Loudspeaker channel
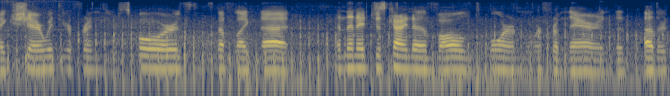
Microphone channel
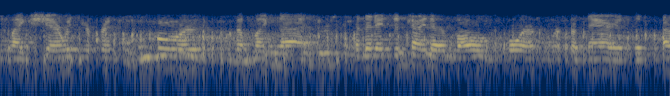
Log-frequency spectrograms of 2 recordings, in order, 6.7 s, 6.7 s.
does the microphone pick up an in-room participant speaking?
Yes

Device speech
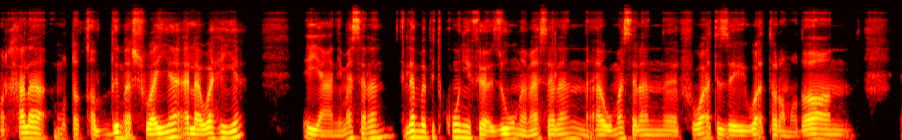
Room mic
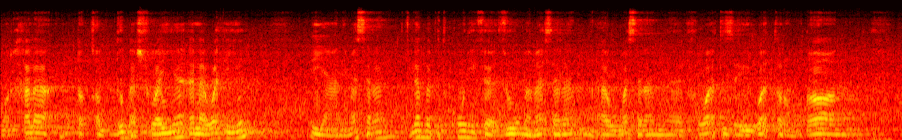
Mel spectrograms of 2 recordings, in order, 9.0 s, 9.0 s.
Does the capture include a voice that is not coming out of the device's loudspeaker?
No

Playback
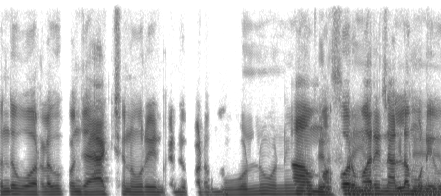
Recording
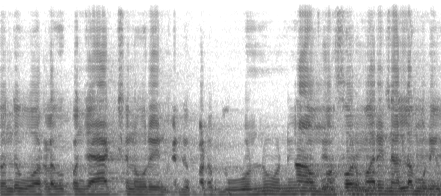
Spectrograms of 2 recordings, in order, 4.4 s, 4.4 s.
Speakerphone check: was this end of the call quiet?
Yes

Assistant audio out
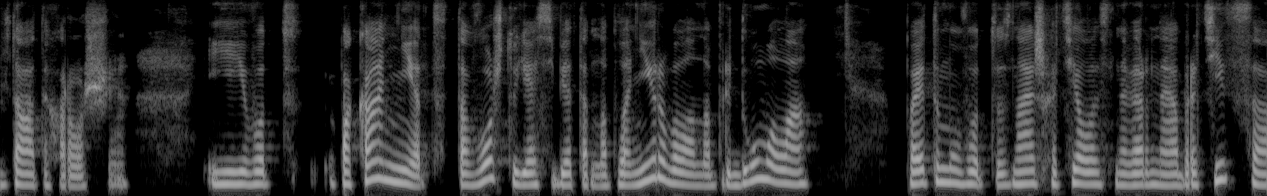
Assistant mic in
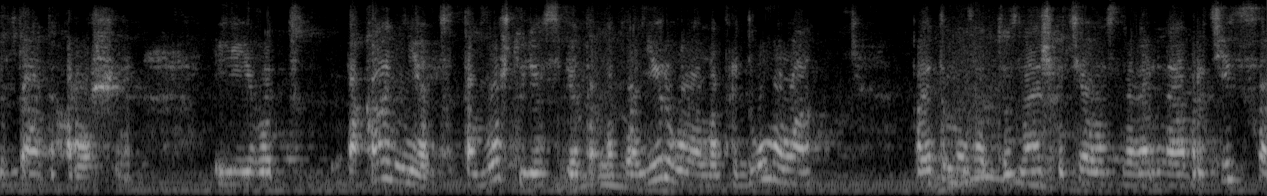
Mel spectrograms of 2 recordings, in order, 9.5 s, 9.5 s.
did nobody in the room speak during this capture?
Yes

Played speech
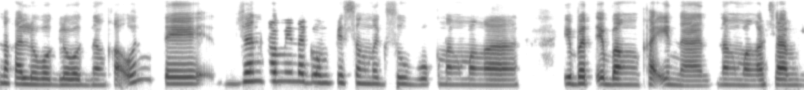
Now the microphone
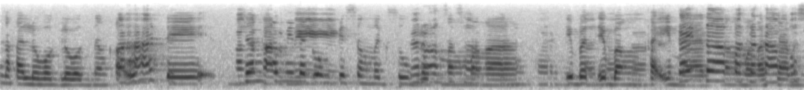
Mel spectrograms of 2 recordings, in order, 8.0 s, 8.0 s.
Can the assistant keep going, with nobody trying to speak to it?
No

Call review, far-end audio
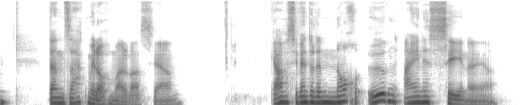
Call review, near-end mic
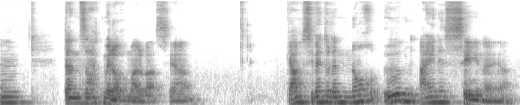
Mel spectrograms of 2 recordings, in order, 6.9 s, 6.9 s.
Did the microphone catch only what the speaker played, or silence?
Yes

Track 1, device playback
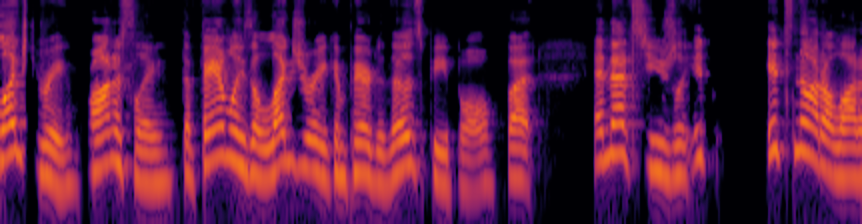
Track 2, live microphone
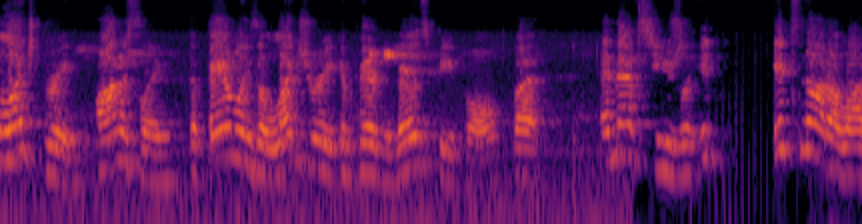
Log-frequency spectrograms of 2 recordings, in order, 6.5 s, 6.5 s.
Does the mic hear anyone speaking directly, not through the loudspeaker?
No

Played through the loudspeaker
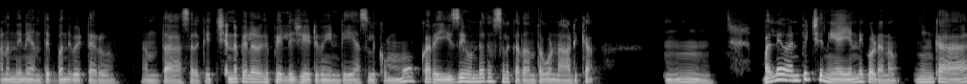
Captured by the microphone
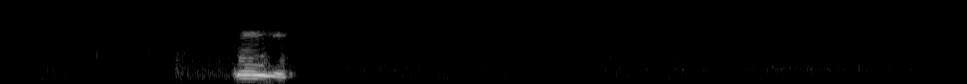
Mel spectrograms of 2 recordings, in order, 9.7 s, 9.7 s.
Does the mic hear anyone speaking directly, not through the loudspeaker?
Yes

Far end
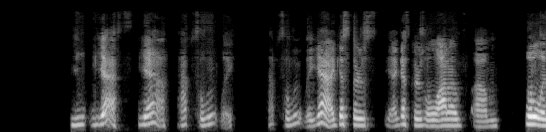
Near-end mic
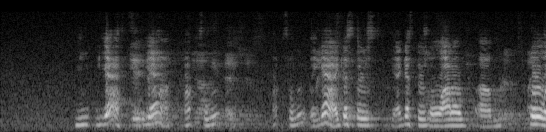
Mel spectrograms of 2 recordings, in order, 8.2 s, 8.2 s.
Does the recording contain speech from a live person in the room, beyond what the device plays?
Yes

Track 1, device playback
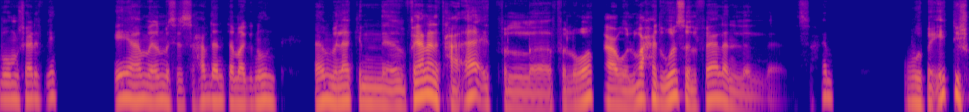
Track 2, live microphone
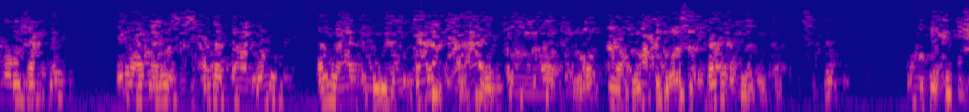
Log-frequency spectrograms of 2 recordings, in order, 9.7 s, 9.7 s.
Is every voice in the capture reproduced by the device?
Yes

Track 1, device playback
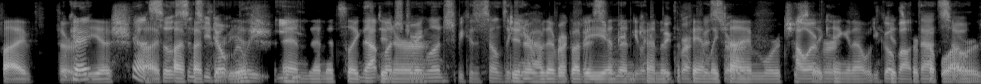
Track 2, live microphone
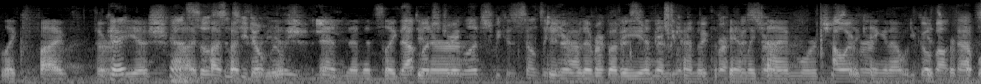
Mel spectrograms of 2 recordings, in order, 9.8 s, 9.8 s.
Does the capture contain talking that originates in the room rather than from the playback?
No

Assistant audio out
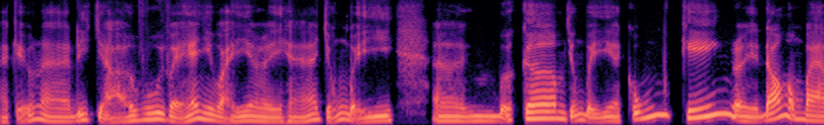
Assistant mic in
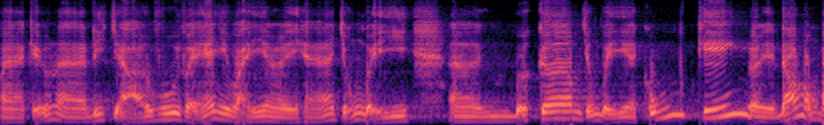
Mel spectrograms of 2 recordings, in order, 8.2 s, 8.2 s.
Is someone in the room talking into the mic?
No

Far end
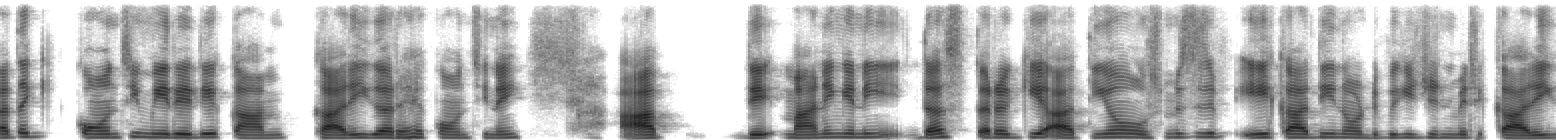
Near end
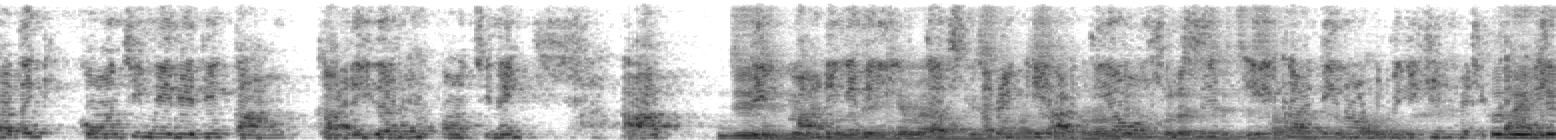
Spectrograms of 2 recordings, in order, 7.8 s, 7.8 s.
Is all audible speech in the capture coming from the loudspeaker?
No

